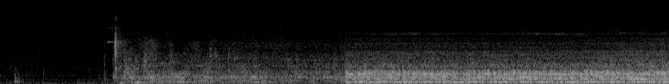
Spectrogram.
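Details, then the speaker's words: Fisher & Paykel direct drive top loader washing machine, long-serving: clicks on then a loud coarse rumble growing heavier, worn main drive bearings (6005 2RS); fix is replacing the drive bearings and shaft seals. "right hear that it sounds terrible she's cactus oricon so let's pull it apart see what's wrong inside and we'll fix her up as good as new"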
